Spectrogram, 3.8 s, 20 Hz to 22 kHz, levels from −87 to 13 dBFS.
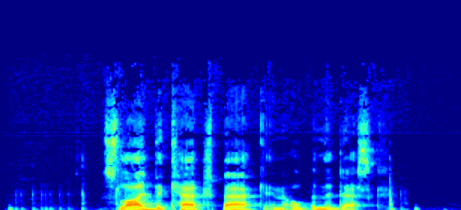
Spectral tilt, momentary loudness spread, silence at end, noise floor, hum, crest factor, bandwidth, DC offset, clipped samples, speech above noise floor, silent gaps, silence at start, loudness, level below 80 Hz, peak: -5.5 dB/octave; 15 LU; 0.6 s; -56 dBFS; none; 20 dB; 13.5 kHz; under 0.1%; under 0.1%; 35 dB; none; 0.85 s; -21 LUFS; -56 dBFS; -2 dBFS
